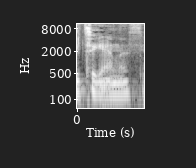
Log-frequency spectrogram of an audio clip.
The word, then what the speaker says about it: Tsiganlis: Amy Tsiganlis, yeah. Silent S in the middle.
